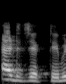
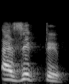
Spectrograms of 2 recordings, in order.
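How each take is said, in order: First: A d sound is heard before the j. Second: No d sound is heard before the j. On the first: The speaker calls it wrong. "It is not एडजेक्टिव" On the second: The speaker calls it right. "It is एजेक्टिव"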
